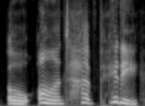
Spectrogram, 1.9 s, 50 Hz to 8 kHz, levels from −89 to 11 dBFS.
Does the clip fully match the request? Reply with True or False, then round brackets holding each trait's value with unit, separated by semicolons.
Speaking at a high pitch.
True (280 Hz)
